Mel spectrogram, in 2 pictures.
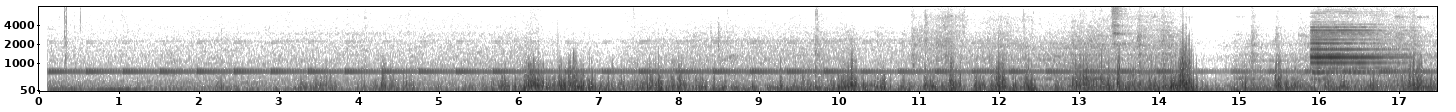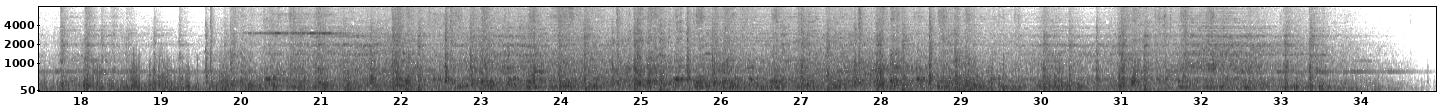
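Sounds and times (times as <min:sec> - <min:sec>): steady tone: 0:00.1 - 0:19.5
train rumble: 0:00.2 - 0:34.9
train horn blast: 0:15.9 - 0:17.4
wheels clacking over rail joints: 0:17.5 - 0:34.0.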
